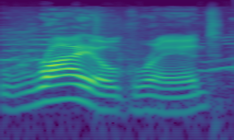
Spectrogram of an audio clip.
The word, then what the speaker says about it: Rio Grande: on Twitter I realize it is called Rio not Rio like the river in Texas but Rio Grande like rhyming with Ohio oh speaking of Rio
